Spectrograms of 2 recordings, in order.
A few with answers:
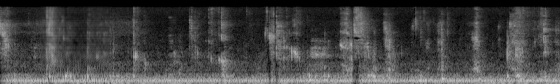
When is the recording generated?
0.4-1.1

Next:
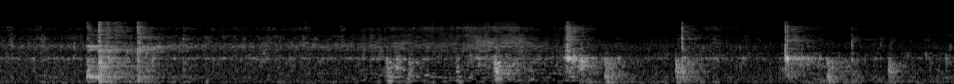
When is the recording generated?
3.6-5.8

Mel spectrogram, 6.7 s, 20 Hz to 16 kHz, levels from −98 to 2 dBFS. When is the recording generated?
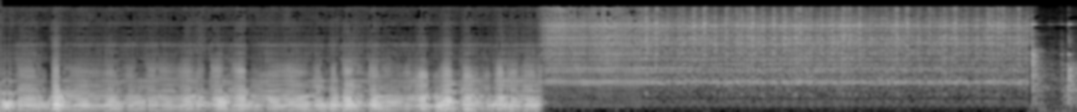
0.0-4.0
